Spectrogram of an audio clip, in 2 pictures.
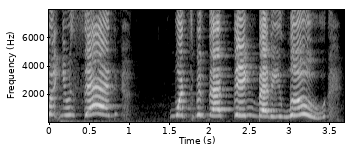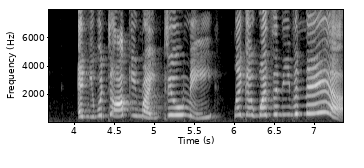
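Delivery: very high, tearful, crying, hurt-sounding voice. In a scene, a character just asked why she is crying answers, crying, hurt. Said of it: "why are you crying?".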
